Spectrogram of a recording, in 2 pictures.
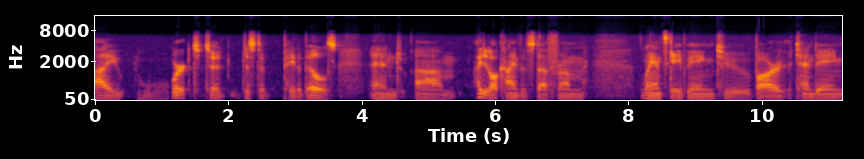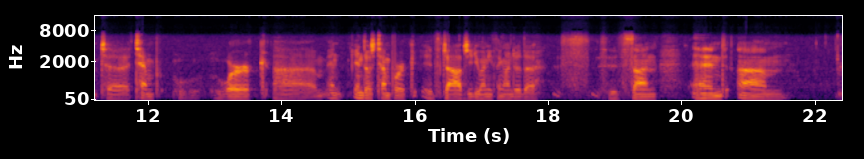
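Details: Adult man who has stuttered since about age six (first grade) and still stutters; he is a speech-language pathologist; stuttering.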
